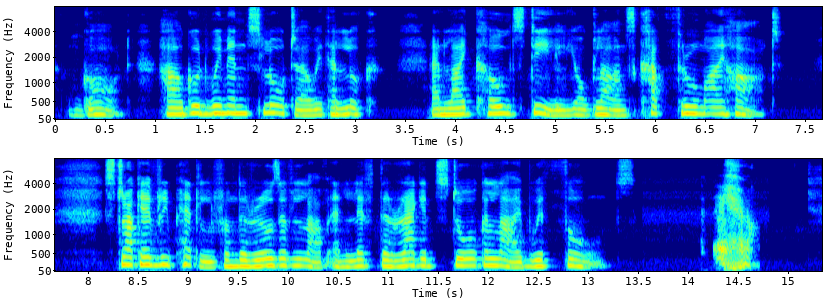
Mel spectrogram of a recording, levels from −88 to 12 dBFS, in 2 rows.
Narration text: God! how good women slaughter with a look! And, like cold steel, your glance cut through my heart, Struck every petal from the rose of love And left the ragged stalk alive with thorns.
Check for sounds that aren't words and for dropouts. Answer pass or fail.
fail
